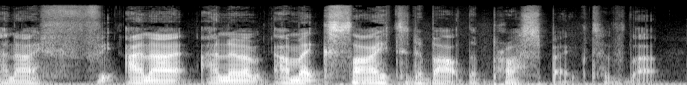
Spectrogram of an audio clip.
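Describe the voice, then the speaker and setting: Speaking in a Manchester accent at a moderate pace, a man has a bright, sharp tone. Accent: Manchester area English. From northern England, Stockport. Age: 30s. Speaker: actor. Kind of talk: casual chat.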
